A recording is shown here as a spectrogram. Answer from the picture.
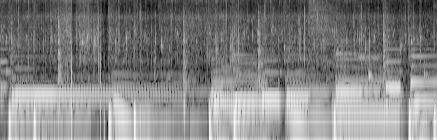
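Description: Sliced red onions sizzling steadily in hot oil in a non-stick wok, under background music with a plain stepping melody.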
